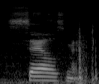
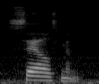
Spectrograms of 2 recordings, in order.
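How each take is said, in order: First: The final syllable is reduced, like mint. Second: The same.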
